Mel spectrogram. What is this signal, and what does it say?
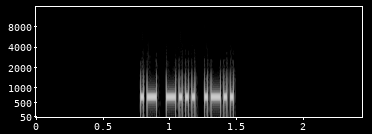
Morse code, heard as a keyed tone, about 50 wpm, 700 Hz. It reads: ABL
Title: Top Three Letter Combinations in Words 50wpm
